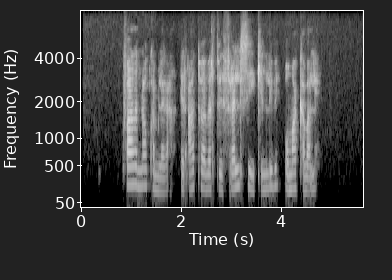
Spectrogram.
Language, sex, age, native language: Icelandic, female, 20-29, Icelandic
